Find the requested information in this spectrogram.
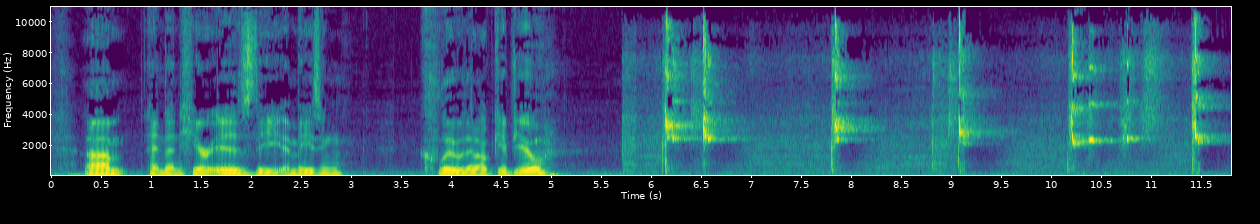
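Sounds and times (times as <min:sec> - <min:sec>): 
speech: 0:00.3 - 0:03.0, 0:03.7 - 0:05.1
squeaky shoes on a basketball court: 0:06.1 - 0:07.0, 0:07.8 - 0:08.2, 0:08.8 - 0:09.4, 0:10.2 - 0:11.7.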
